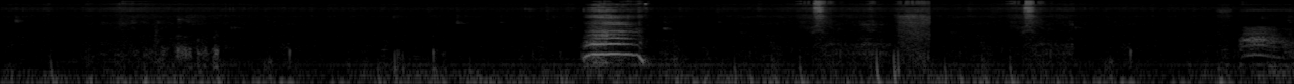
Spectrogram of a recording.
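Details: Siberian cat Leo napping after a long workday lets out one short, clear, slightly bent vocal grunt midway through a low background rumble, followed by a few faint breathy rustles.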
